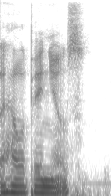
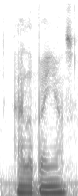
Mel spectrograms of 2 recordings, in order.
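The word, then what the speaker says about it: jalapeño: Jalapeno. That's how you say it. How else would you? – Not jalapeno. – Right. Yeah. Jalapeno. Because it's got the chk over the end.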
